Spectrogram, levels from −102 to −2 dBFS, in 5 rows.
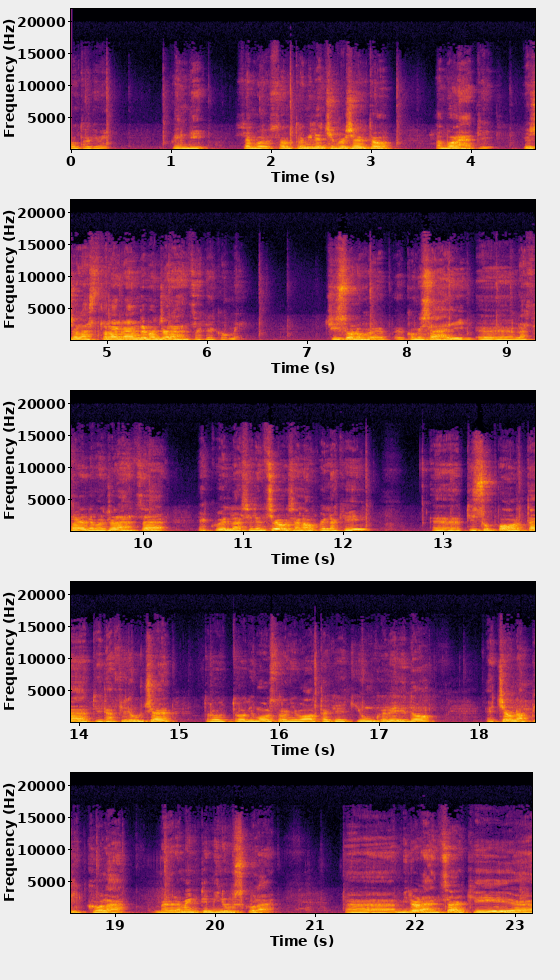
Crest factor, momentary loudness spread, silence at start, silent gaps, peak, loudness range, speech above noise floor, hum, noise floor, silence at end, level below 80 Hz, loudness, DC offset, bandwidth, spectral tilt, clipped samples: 16 dB; 11 LU; 0 s; none; -2 dBFS; 2 LU; 35 dB; none; -53 dBFS; 0 s; -56 dBFS; -19 LUFS; under 0.1%; 15 kHz; -6 dB/octave; under 0.1%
